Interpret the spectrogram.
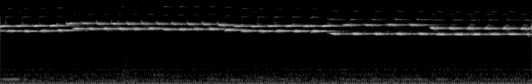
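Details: Demonstration song of a male Russian green canary: sustained high rolling trill that rises slightly, then descends in small steps across about five seconds.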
